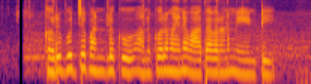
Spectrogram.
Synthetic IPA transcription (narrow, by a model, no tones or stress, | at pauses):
kɐɾubud͡ʒːɐpɐɳɖlɐkuɐnukuːlɐmɐjnɐʋaːt̪aːʋɐɾɐɳɐme̞ːɳʈi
